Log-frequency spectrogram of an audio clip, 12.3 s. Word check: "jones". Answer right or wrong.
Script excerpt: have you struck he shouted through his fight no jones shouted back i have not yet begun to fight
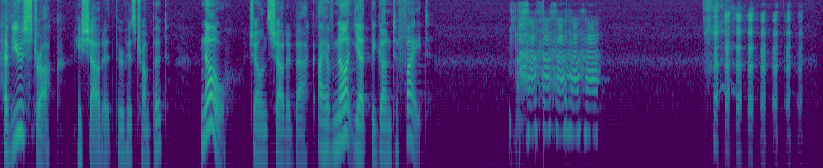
right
